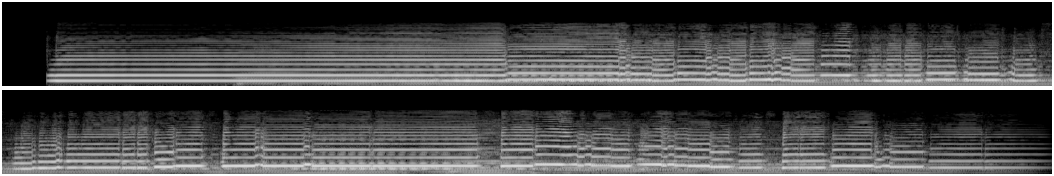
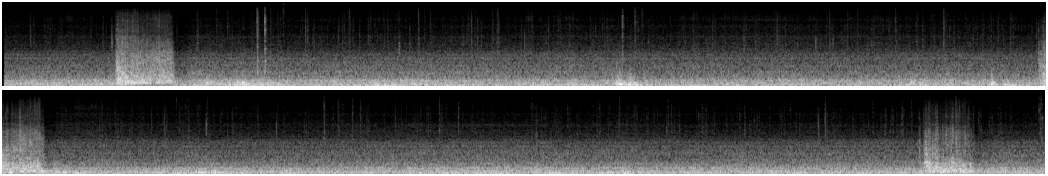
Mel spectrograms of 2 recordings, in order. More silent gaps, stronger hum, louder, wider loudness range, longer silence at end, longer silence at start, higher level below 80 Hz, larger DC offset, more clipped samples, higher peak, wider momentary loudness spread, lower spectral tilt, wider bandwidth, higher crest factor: neither; neither; first, -14 LUFS vs -17 LUFS; about the same, 4 LU vs 5 LU; about the same, 0.1 s vs 0 s; first, 0.45 s vs 0 s; second, -40 dBFS vs -20 dBFS; neither; neither; about the same, 0 dBFS vs 0 dBFS; second, 6 LU vs 9 LU; second, -6 dB/octave vs -8.5 dB/octave; second, 8.2 kHz vs 13.5 kHz; about the same, 12 dB vs 16 dB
